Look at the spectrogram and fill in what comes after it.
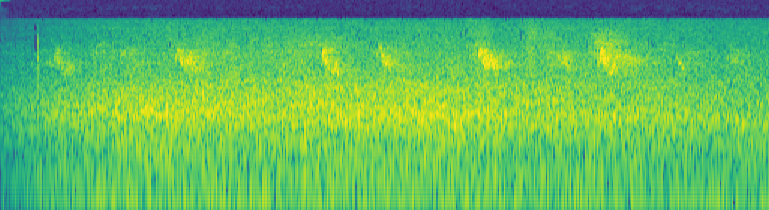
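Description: A bird repeating short high chirps, about two or three a second, over a steady rushing noise that swells in over the first second and fades toward the end.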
